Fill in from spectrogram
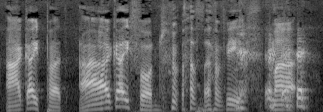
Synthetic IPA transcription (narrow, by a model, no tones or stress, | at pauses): aɡajpʰad̥aɡajfɔnvaθaviːma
